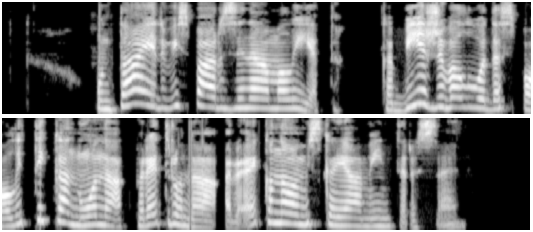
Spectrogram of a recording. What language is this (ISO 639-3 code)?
lav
